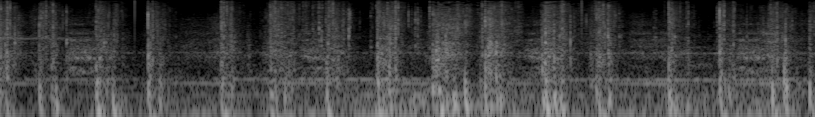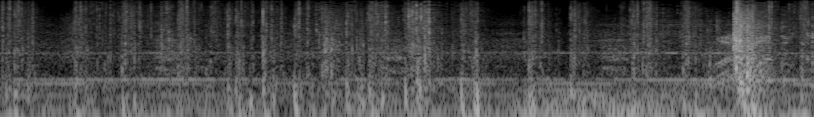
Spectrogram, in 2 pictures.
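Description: Footsteps tap up concrete stairs.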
